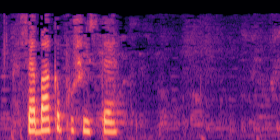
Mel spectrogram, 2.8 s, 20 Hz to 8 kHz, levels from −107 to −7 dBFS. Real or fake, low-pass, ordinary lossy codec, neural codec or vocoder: real; 7.2 kHz; MP3, 24 kbps; none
